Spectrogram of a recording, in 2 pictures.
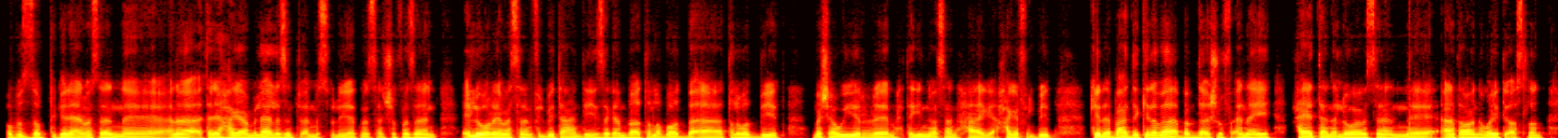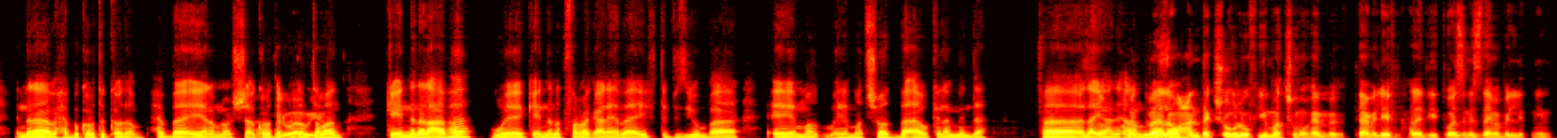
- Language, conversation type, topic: Arabic, podcast, إزاي بتوازن بين هواياتك والشغل والمسؤوليات؟
- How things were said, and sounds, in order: tapping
